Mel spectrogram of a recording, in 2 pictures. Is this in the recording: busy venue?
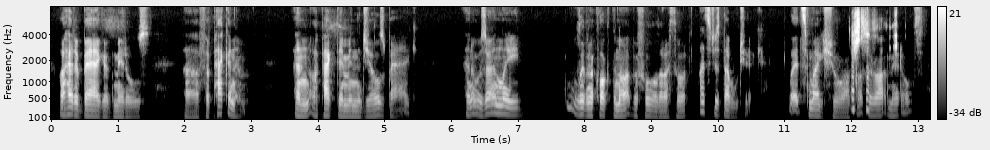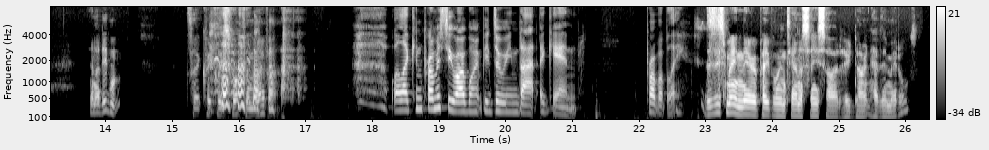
no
